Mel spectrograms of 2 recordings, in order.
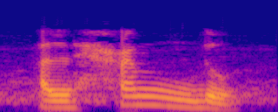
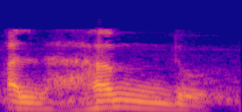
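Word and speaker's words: Alhamdu (الحمد): Alhamdu. Do not say alhamdu. Alhamdu, that is a different letter. Ha and ha. Ha is pronounced with a more heavy tone. And this is pronounced with a thinner tone.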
